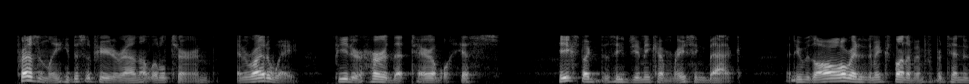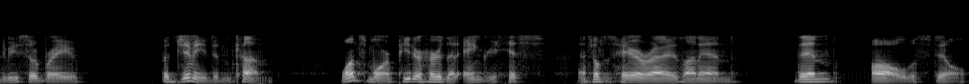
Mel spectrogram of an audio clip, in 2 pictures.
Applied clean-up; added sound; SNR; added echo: none; none; none; none.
